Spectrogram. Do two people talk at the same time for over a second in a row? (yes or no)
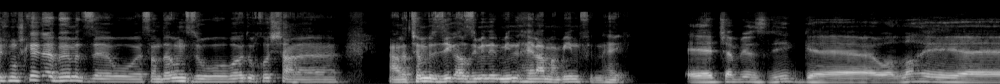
no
